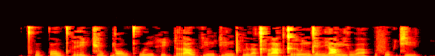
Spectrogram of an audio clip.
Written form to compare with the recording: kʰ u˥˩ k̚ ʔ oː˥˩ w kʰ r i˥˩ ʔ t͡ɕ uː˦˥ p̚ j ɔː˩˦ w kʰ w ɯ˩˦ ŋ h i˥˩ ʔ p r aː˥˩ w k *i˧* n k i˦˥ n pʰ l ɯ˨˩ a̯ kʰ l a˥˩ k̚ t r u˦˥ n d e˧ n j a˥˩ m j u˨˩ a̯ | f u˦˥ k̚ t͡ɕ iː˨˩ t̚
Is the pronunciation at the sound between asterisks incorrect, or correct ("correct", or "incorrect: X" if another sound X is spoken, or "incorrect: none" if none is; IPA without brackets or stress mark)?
correct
